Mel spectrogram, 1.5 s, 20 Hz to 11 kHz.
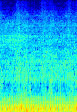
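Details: Predator 79cc engine driving a repaired 1-inch water pump, new air filter fitted, choke on then set to working throttle, pumping rainwater: steady low thrum firing evenly with no stumbles. Normal running under load.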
